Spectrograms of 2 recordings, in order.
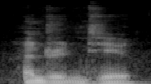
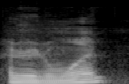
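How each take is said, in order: First: Said in the usual way. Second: Hundred and one asked with a rising end; tentative guess at the number; questioning guess. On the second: Shown as a demonstration.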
